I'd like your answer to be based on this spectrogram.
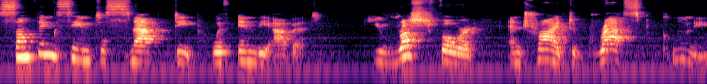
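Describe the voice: Text read aloud, plain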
